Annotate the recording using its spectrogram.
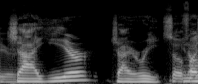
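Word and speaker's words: Jaire: Jairi. You're good. I was going to say that. Yeah, you're good. Jairi is not how you say it.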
